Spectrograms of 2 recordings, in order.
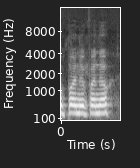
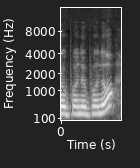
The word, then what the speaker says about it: Ho'oponopono: si tu connais le rituel alors on va prononcer Ho'oponopono.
